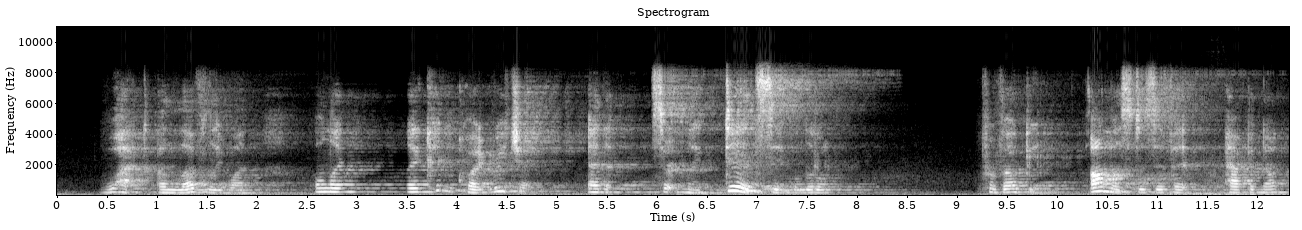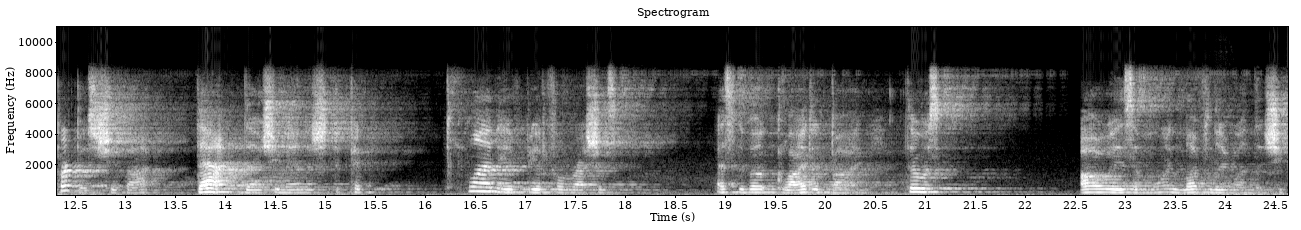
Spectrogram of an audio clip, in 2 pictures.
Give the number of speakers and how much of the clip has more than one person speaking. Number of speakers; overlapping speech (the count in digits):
1, no overlap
